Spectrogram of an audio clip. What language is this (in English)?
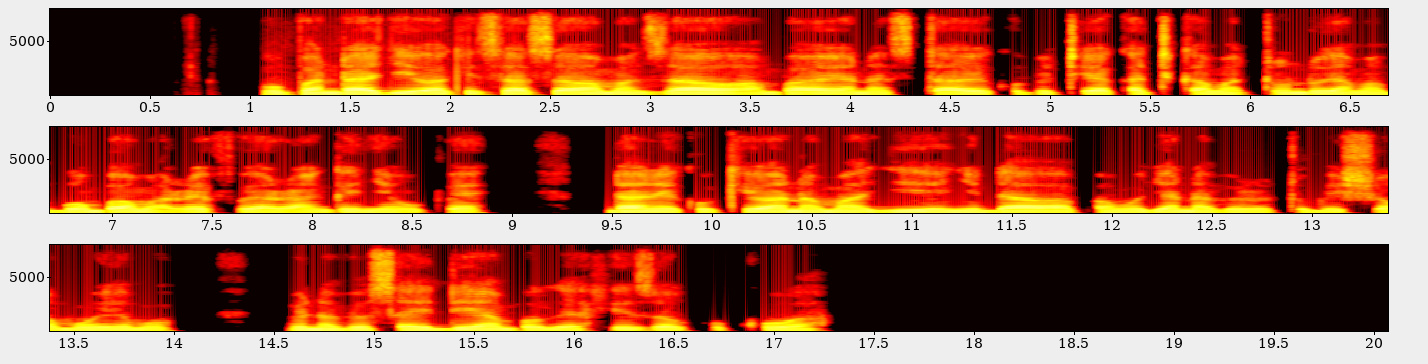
Swahili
